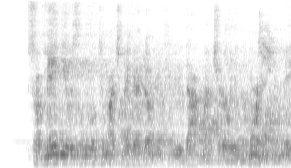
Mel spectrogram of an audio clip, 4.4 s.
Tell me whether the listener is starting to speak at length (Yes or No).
No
